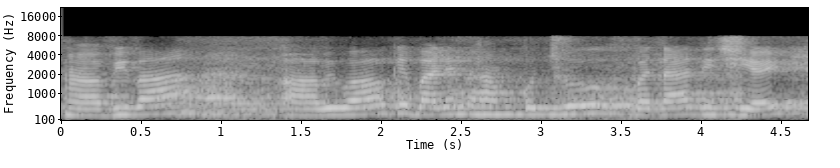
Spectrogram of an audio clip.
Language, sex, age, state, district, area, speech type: Maithili, female, 18-30, Bihar, Sitamarhi, rural, spontaneous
